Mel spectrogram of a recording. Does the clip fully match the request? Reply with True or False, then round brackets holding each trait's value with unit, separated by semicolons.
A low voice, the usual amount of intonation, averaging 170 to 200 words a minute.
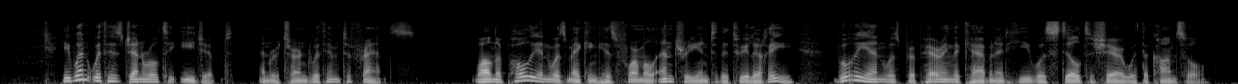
True (100 Hz; 4.6 semitones; 175 wpm)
